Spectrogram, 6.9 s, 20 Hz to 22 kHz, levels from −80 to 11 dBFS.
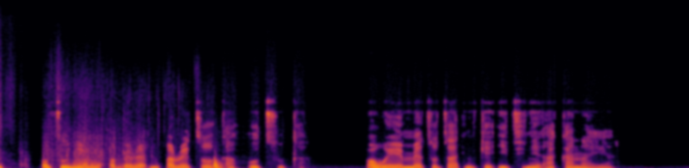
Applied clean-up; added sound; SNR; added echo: neural mask model RNNoise.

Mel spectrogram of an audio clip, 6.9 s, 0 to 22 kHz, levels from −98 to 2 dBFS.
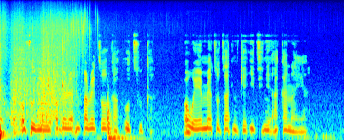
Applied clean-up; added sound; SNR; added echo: none; Water / Splash, splatter + Knock; 4 dB; none.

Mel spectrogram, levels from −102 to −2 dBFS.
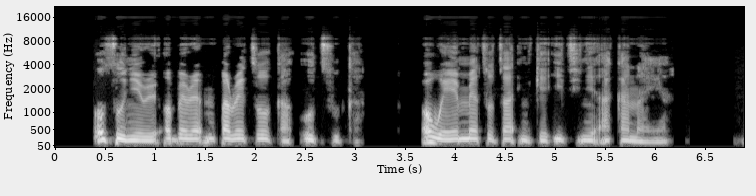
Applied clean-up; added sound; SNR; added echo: none; none; none; none.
